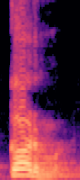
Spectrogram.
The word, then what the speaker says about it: कर्म: उच्चारण नहीं होता है, उस अक्षर से पहले वाले अक्षर के बाद आधा र का उच्चारण कीजिएगा, जैसे क आधा र म, कर्म।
